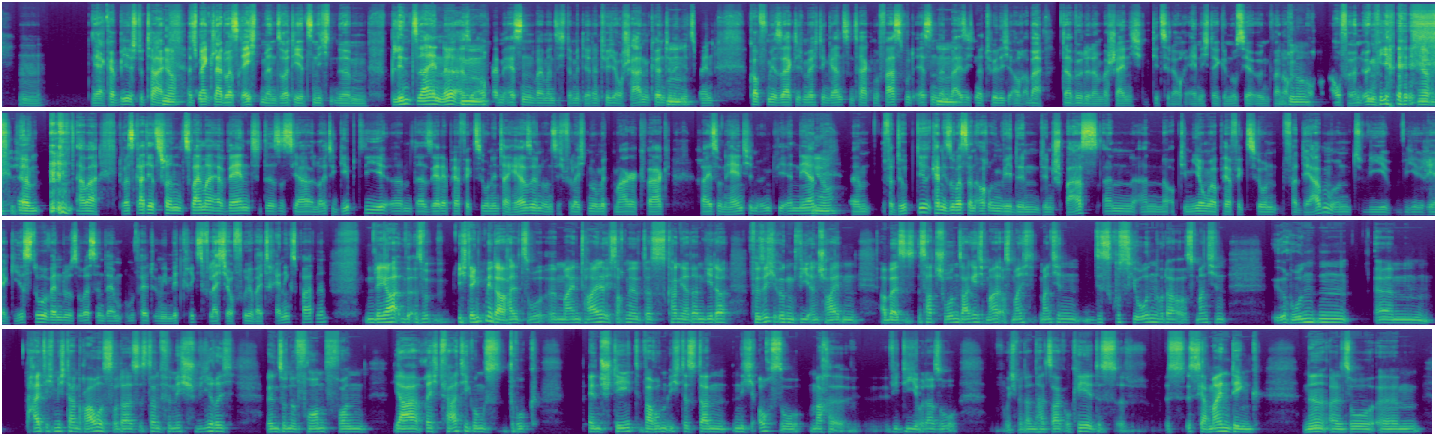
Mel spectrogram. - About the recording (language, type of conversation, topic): German, podcast, Wie findest du die Balance zwischen Perfektion und Spaß?
- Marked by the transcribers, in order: chuckle; throat clearing; other noise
